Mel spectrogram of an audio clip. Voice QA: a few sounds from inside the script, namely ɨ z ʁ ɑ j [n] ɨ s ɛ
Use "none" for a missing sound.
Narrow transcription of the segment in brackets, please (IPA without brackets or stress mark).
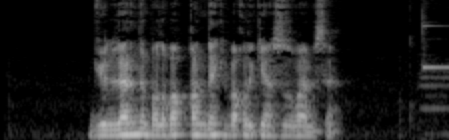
m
